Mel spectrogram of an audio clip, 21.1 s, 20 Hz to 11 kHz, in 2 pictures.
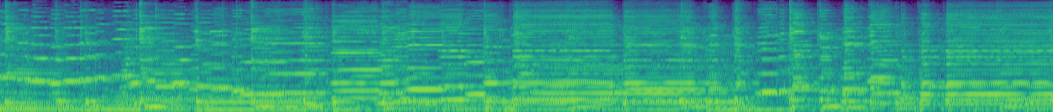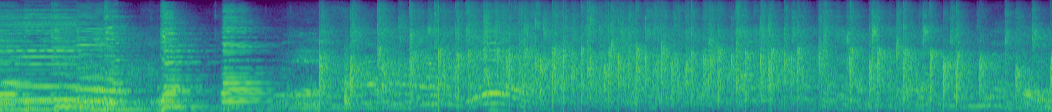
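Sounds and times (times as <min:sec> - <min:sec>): plucked nylon-string guitar: 0:00.0 - 0:13.1
bandoneon chords and melody: 0:00.0 - 0:13.4.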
